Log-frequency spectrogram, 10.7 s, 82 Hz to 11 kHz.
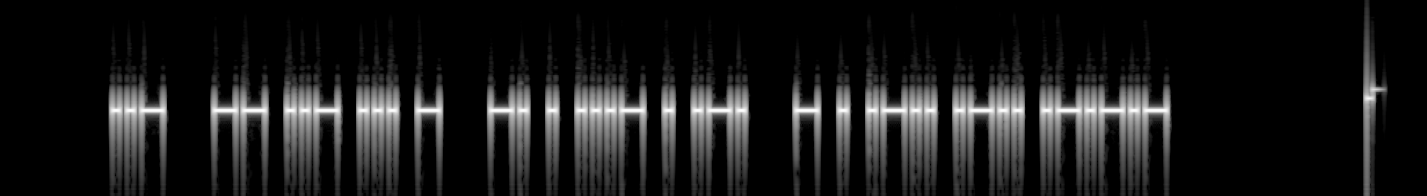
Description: Morse code, heard as a keyed tone, about 22 wpm, 700 Hz. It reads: U MUST NEVER TELL.
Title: Sentences from Top 300 Words and Abbreviations 22wpm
